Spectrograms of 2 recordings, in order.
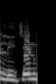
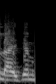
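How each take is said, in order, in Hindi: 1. पहला अक्षर 'lee' जैसा लगता है, फिर 'chen'। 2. पहला अक्षर 'lie' जैसा लगता है, फिर 'ken'। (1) "हिंदी में से लीचेन बोला जाता है" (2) "इंग्लिश में से लाइकेन बोला जाता है"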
